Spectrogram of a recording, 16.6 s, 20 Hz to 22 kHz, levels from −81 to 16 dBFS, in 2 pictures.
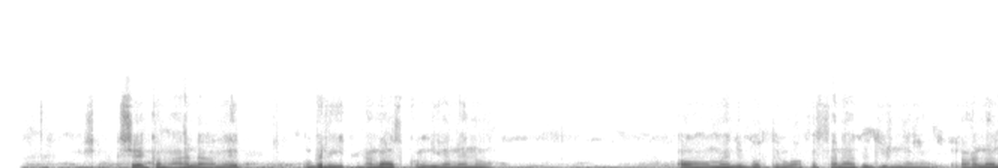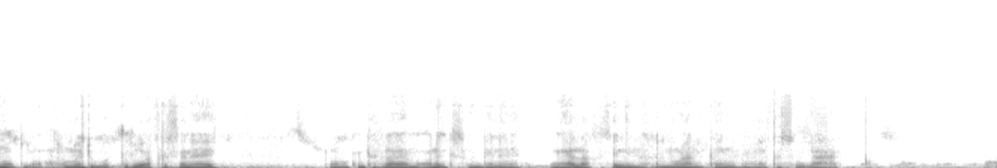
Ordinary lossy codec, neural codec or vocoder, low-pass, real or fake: Opus, 16 kbps; codec, 24 kHz, 0.9 kbps, WavTokenizer, medium speech release version 1; 10.8 kHz; fake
